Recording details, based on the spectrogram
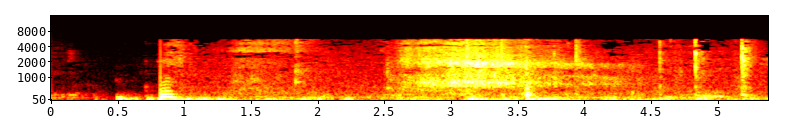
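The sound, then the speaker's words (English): Heavy breathing: loud, rough, airy breaths that swell into a long, drawn-out exhale midway before trailing off, with a few faint clicks scattered through. “Was that heavy breathing?”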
